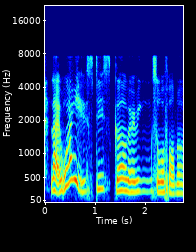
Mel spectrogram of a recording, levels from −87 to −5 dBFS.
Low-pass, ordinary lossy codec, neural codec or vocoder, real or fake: none; none; codec, 16 kHz, 4.8 kbps, FACodec; fake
